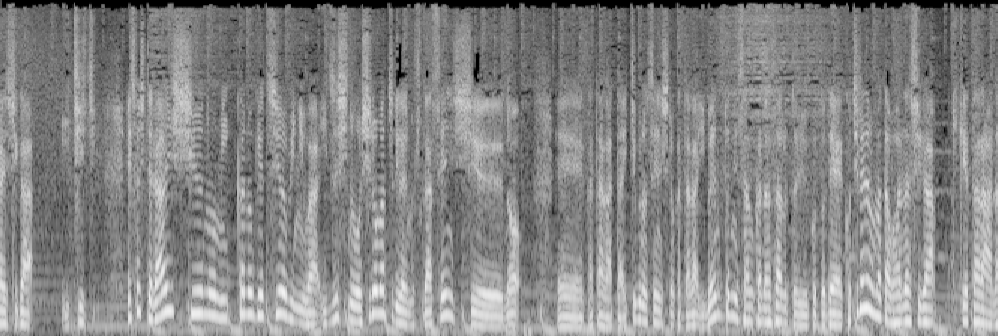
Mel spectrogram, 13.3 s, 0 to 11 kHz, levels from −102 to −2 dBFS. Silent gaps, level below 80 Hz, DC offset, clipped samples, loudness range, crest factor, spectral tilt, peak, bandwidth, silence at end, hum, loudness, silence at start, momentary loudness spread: none; -32 dBFS; under 0.1%; under 0.1%; 3 LU; 14 dB; -4.5 dB/octave; 0 dBFS; 11 kHz; 0 s; none; -14 LUFS; 0 s; 6 LU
